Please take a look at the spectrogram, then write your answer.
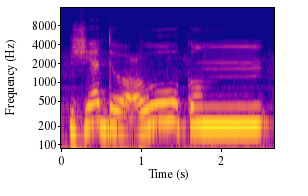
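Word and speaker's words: يدعوكم: يَدْعُوكُمْ دال پہ جھٹکا آپ کو فیل ہوا؟ اس جھٹکے کو کہتے ہیں قلقلہ. دال قاف طا با جیم یہ 5 حروف ہیں. جب ان پہ جزم آ جائے تو جھٹکا ضروری ہے, اسی کو قلقلہ کہتے ہیں.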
